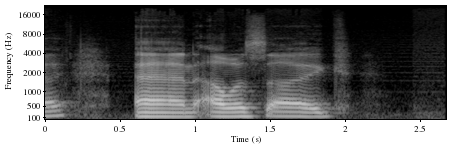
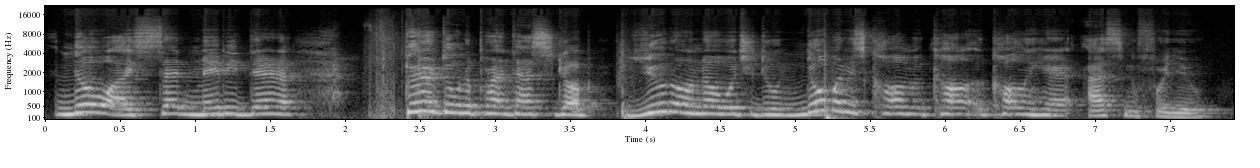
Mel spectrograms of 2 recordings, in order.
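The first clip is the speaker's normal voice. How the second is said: heated reply; 7 semitones higher than usual. Retold or imitated. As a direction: push back hard at him. Arguing back with the doctor.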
